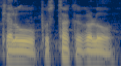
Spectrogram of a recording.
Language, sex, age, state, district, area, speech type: Kannada, male, 18-30, Karnataka, Bellary, rural, spontaneous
